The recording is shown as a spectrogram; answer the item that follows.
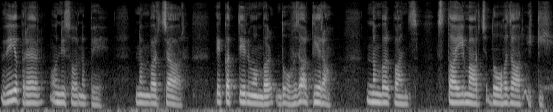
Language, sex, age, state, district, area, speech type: Punjabi, female, 60+, Punjab, Tarn Taran, urban, spontaneous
